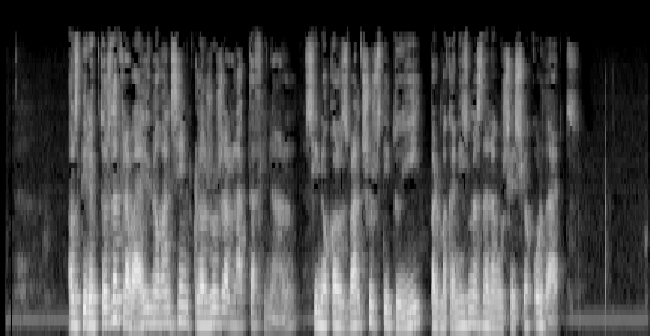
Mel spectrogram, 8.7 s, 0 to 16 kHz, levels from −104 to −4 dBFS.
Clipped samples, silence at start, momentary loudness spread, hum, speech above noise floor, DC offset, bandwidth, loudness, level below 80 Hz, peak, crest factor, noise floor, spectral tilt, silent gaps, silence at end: under 0.1%; 0.9 s; 14 LU; none; 42 dB; under 0.1%; 11 kHz; -22 LUFS; -70 dBFS; -4 dBFS; 18 dB; -63 dBFS; -6 dB/octave; none; 1.05 s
